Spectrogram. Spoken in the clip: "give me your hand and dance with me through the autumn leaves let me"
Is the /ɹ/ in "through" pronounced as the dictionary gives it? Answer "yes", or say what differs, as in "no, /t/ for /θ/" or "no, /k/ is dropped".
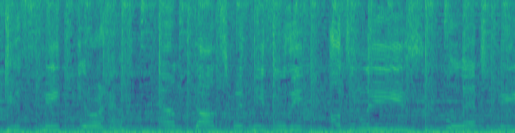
yes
